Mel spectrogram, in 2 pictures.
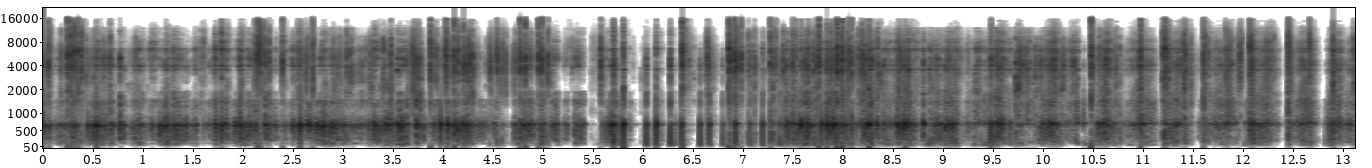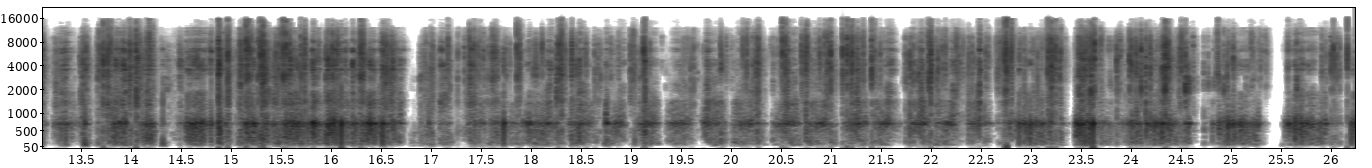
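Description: Fingernails tap and scratch on a hollow plastic pumpkin close by.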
